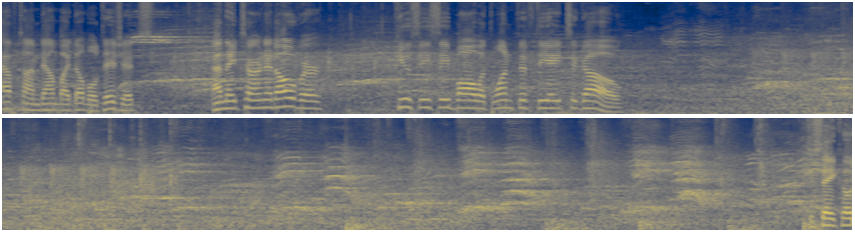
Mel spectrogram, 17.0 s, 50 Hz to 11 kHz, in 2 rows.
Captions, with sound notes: you don't wanna go into half time down by double digits. And they turn it over, QCC ball with 1:58 to go! (cheering) (clapping)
